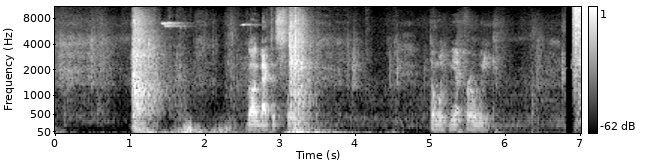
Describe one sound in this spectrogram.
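A young man talks casually close to the microphone.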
